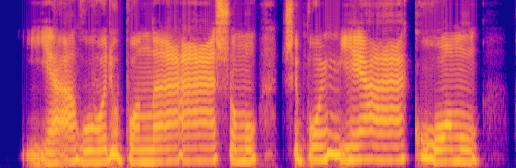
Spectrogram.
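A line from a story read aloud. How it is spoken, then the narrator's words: Hoarse croak, toad. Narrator (Ukrainian): хрипнув жабун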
